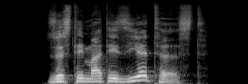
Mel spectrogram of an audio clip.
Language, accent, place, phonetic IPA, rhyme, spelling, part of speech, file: German, Germany, Berlin, [ˌzʏstematiˈziːɐ̯təst], -iːɐ̯təst, systematisiertest, verb, De-systematisiertest.ogg
- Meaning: inflection of systematisieren: 1. second-person singular preterite 2. second-person singular subjunctive II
